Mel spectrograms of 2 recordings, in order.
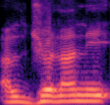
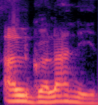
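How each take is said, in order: First: The name is said in the standard pronunciation. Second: The name is said in an Egyptian pronunciation. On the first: "is the, the the way to pronounce it" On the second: "if you pronounce it the Egyptian way"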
